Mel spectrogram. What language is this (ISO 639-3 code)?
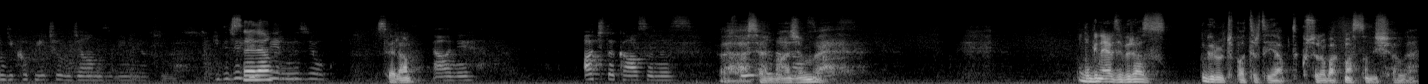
tur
